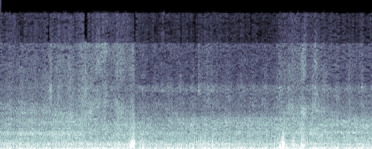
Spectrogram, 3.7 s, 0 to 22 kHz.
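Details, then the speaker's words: Honda F2 750 four-cylinder motorcycle after standing damp over winter: steady idle broken by a sharp pop every second or two; number 3 cylinder runs cooler and misfires on a faulty spark plug due for replacement. "Matter of fact, you can still hear it popping now. Hear it pop. So it's got a malfunction spark plug."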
